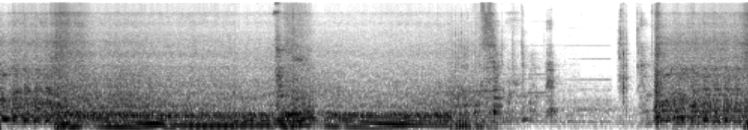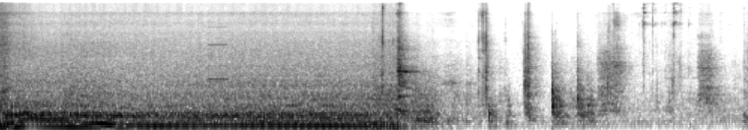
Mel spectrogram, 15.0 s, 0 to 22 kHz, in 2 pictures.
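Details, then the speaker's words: Rebuilding crashed Porsche 997 911 Turbo running without intercoolers and intake piping; cranks, catches and revs briefly, then dies away twice and won't hold idle; owner suspects the missing intake parts, no codes. "t fine but after a few seconds and that really varied it would shut off and I assume this is because of the lack of intercoolers and intake piping"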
